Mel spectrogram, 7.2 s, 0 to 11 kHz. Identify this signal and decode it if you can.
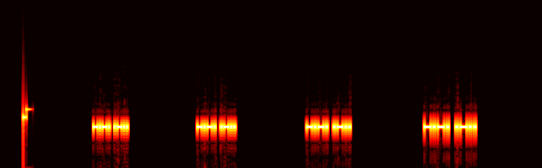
Morse code, heard as a keyed tone, about 52 wpm, 700 Hz. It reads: CL CL CL CL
